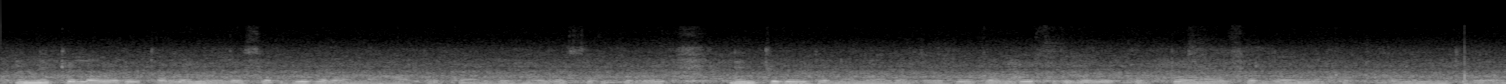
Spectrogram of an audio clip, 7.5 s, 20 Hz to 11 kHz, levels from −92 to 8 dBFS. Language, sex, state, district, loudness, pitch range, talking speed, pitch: Kannada, female, Karnataka, Bijapur, -30 LUFS, 175-195 Hz, 150 wpm, 185 Hz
